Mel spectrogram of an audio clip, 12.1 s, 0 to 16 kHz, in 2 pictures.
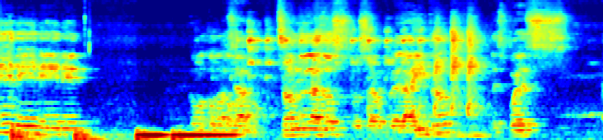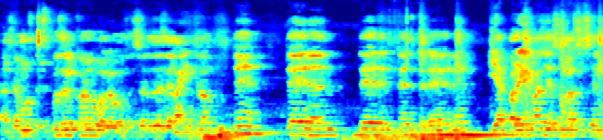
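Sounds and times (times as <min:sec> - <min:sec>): guitar plucking: 0:00.1 - 0:02.4, 0:09.4 - 0:11.2
held low note: 0:00.1 - 0:02.5, 0:07.9 - 0:11.4.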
